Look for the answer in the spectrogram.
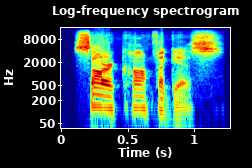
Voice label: "Sarcophagus", American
